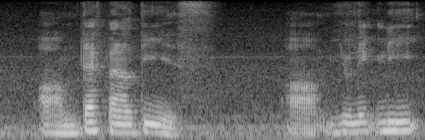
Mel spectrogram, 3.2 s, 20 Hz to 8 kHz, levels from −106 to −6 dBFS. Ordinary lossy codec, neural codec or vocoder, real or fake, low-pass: none; none; real; none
